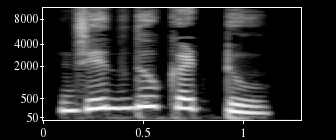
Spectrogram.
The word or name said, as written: ಜಿದ್ದುಕಟ್ಟು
